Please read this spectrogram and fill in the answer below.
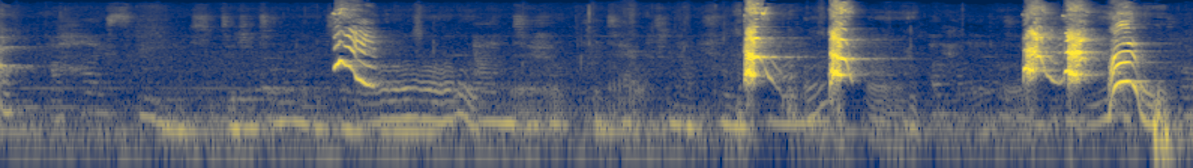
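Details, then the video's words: Shih Tzu brothers quarrelling over a bully stick. A low continuous growl runs through the first half with one rising yelp. Later come two loud barks, then a quick double bark and one more, with faint music behind. "Jealous Shih Tzu Brothers Have A Big Fight Over Bully Stick"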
